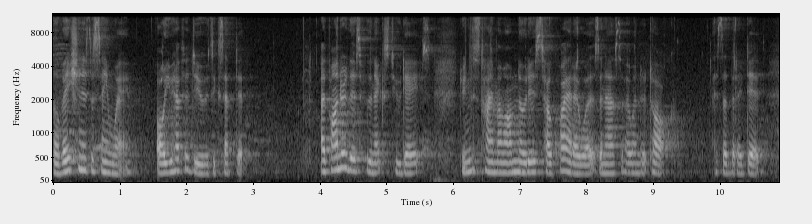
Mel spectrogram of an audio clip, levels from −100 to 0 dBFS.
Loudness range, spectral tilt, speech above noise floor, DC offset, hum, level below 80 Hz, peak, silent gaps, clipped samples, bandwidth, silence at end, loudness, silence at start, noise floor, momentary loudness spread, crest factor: 2 LU; -3.5 dB/octave; 27 dB; under 0.1%; none; -80 dBFS; -20 dBFS; none; under 0.1%; 11.5 kHz; 0 s; -38 LUFS; 0 s; -64 dBFS; 12 LU; 20 dB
